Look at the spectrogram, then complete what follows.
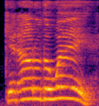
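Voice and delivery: loud, high sheep yelling from his Jeep; high, loud character shout; storybook yell. A narrator's reading. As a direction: yell it out to clear the road. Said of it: "he yells with a beep".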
